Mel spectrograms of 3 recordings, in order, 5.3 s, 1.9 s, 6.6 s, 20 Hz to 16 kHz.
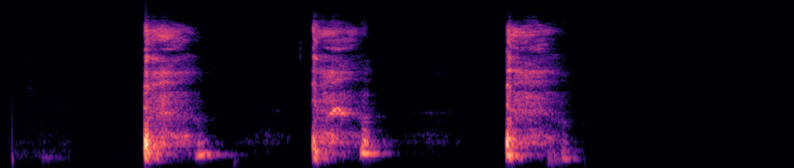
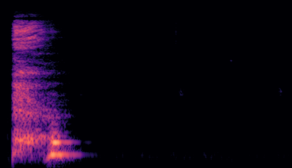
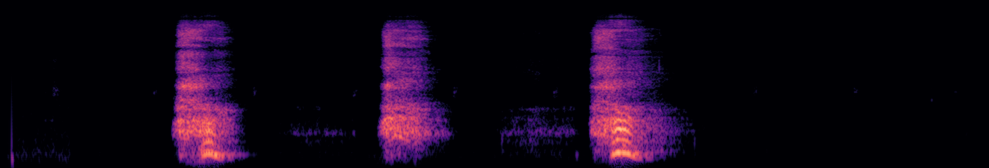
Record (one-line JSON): {"three_cough_length": "5.3 s", "three_cough_amplitude": 29204, "three_cough_signal_mean_std_ratio": 0.27, "cough_length": "2.0 s", "cough_amplitude": 7046, "cough_signal_mean_std_ratio": 0.34, "exhalation_length": "6.6 s", "exhalation_amplitude": 16905, "exhalation_signal_mean_std_ratio": 0.29, "survey_phase": "beta (2021-08-13 to 2022-03-07)", "age": "45-64", "gender": "Female", "wearing_mask": "No", "symptom_none": true, "smoker_status": "Never smoked", "respiratory_condition_asthma": true, "respiratory_condition_other": false, "recruitment_source": "REACT", "submission_delay": "2 days", "covid_test_result": "Negative", "covid_test_method": "RT-qPCR", "influenza_a_test_result": "Negative", "influenza_b_test_result": "Negative"}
